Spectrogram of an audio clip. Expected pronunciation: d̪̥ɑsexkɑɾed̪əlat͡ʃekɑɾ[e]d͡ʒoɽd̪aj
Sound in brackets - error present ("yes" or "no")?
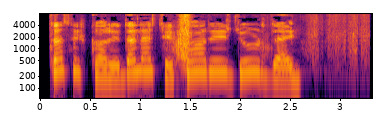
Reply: no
